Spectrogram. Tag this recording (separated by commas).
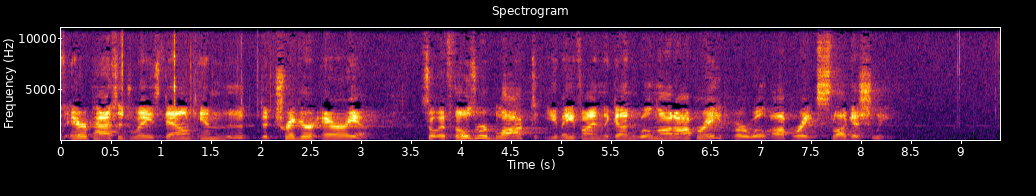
Speech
